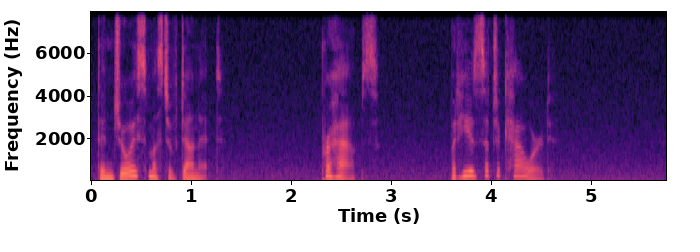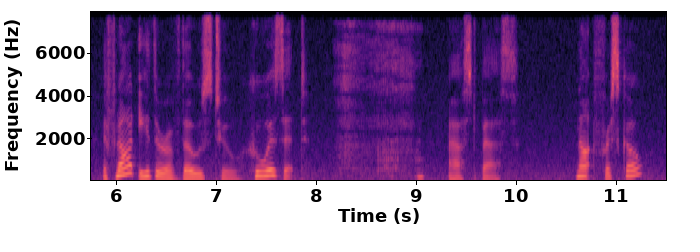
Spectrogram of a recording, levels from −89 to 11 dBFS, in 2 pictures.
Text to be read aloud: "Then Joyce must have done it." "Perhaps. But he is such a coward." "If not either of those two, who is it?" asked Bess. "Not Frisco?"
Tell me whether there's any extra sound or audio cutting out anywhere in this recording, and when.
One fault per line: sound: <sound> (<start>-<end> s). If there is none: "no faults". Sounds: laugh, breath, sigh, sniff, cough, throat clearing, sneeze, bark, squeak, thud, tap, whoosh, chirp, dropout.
sound: sniff (8.2-9.1 s)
